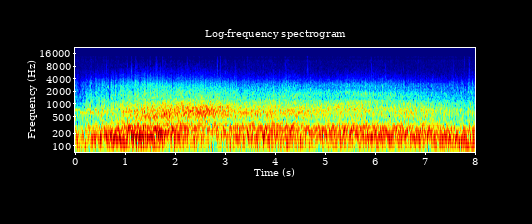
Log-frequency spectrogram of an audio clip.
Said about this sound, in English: Shuttle requests clearance for rocket ignitions. Stabilize attitude 3 degrees. Attitude corrected. Hold. Fire!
